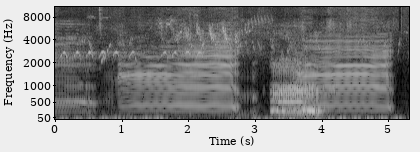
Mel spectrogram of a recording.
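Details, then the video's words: Cows being herded to a green pasture give two long, steady, richly harmonic moos, each lasting about two seconds, with a brief gap between them and faint bird chirps behind. "The Sound of Mooing Cows Walking Toward the Green Pasture, Herding Gentle Cattle"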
